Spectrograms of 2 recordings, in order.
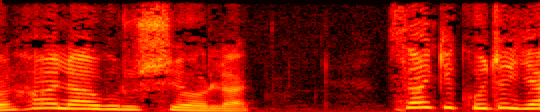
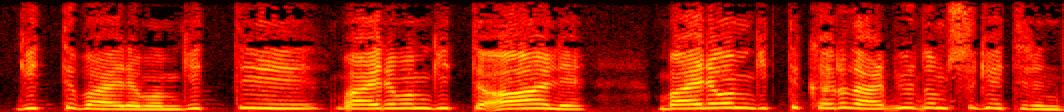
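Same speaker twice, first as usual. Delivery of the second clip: grieving cry; 5 semitones higher, 5 dB louder than usual. A narrator's reading. Irazca wailing to Ali and the women over Bayram, loud lament. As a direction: wail that Bayram is gone. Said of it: "diye bağırdı".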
